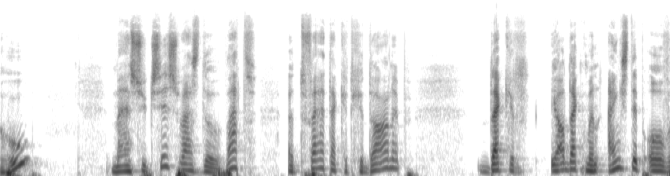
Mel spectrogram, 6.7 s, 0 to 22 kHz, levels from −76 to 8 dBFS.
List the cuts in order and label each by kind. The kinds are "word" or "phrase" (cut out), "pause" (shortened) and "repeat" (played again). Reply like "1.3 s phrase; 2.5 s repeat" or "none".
none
